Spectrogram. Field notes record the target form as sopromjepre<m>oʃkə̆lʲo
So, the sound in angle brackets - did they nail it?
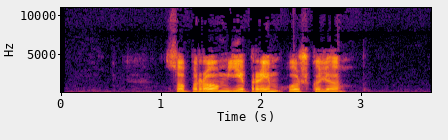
yes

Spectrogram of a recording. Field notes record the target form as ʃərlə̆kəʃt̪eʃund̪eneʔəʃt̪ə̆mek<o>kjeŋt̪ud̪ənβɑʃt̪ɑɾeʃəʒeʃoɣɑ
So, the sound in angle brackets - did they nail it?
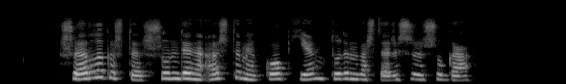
yes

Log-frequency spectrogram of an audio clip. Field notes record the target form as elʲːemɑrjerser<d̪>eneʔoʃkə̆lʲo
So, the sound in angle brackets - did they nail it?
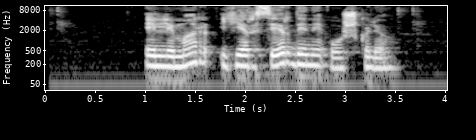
yes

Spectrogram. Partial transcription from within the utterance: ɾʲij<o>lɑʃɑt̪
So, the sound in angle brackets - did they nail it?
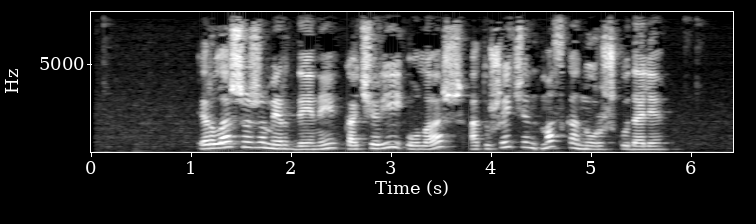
yes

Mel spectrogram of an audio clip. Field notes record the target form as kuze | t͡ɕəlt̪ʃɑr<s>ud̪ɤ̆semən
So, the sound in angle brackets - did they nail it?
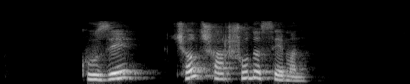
no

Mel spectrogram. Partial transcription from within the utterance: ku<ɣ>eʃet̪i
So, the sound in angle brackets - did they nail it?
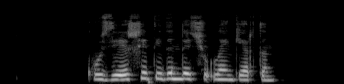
no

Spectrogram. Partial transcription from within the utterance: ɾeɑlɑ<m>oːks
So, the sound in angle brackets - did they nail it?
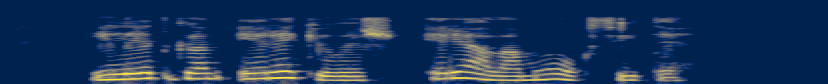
yes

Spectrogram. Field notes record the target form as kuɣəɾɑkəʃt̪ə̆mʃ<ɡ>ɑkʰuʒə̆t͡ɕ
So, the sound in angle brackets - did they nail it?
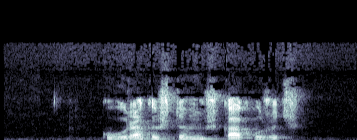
no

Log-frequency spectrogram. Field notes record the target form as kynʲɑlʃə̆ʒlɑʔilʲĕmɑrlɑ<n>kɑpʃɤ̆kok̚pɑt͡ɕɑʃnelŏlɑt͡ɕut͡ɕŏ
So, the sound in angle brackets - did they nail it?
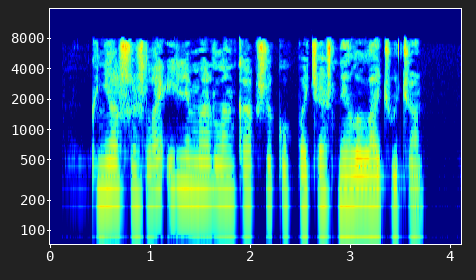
yes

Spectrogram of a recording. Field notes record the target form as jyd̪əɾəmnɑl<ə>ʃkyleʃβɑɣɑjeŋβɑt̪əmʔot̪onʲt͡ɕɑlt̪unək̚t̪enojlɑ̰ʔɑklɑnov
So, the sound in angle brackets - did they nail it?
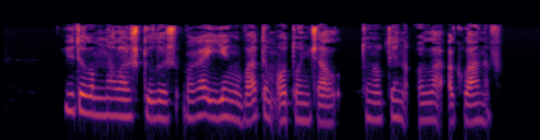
no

